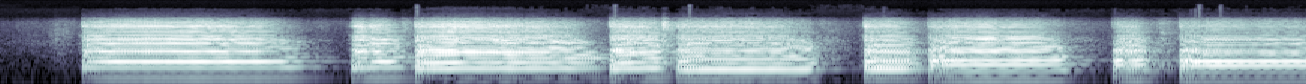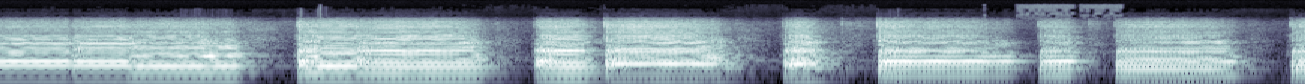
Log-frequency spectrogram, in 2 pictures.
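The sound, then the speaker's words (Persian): A subcontrabass saxophone, the lowest member of the saxophone family, plays a run of deep, buzzy, reedy notes, loud and sustained, in phrases broken by short pauses, with no one talking. “حالا رنج صوتی صدای در واقع ساکسفون ساب کنترباس رو میشنویم یا ساب کنترباس که بمترین ساکسفونی هست که توی خانواده ساکسفون ها هست رنج صوتی این ساز رو میشنویم و میبینیم که چقدر نوت های بمی رو میتونه این ساز اجرا کنه”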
